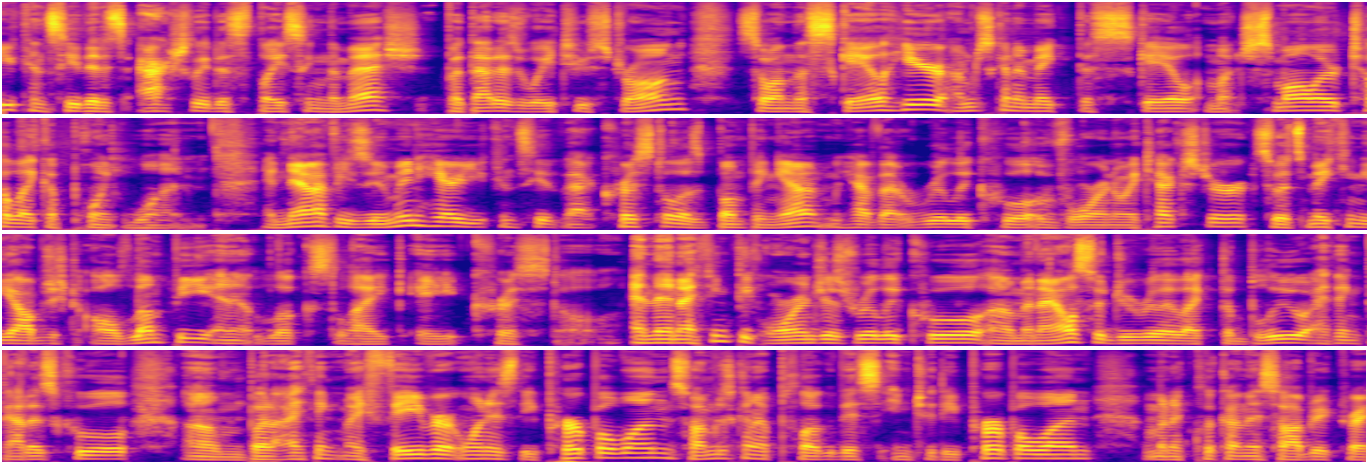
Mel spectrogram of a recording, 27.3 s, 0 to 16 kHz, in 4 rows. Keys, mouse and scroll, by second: 0.1-0.4 scroll up 2, 0.4-6.8 shift+middle drag, 6.8 click, 7.6 a, 7.9 shift+middle click, 8.1 scroll up 4, 9.9 shift+middle click, 11.3 scroll down 1, 11.6 shift+middle click, 12.1 scroll down 1, 12.3 shift+middle click, 12.8 scroll down 1, 13.0 a, 14.2 scroll down 1, 14.4 shift+middle click, 15.3-16.7 drag, 16.7-17.4 scroll up 1, 17.4-17.9 scroll up 1, 17.9-18.3 scroll up 4, 19.0-20.9 drag, 20.9-21.2 scroll down 1, 21.4 middle click, 21.9-22.5 scroll up 2, 23.8-24.9 drag, 26.5 right click.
